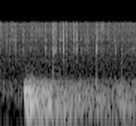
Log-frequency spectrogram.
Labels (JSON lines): {"label": "anthrophony, bomb", "recorder": "HydroMoth"}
